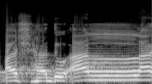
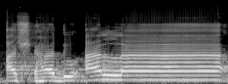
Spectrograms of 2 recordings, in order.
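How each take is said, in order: First: The vowel in 'la' is clipped short. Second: The vowel in 'la' is held long. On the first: It becomes a positive statement. The speaker calls it wrong. "lanya kadang di sini juga pendek" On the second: It states a negation. The speaker calls it right. "lanya di situ panjang"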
